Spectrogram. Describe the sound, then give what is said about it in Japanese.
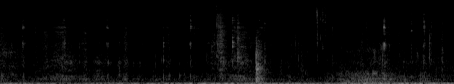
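Crisp crunching and chewing of a light, airy summer-version sweet with a crunchy outside, heard as several quick, brittle bites and soft chews at low volume, with no talk. “さあ今いただいてます”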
